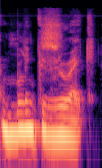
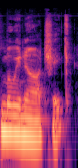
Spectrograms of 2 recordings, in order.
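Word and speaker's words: Młynarczyk: I mean, if you look at a name, right, Poland had a goalkeeper spelt M-L-Y-N-C-Z-A-R-E-K. Looks like Mlinczarek, pronounced Mlinarczyk.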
